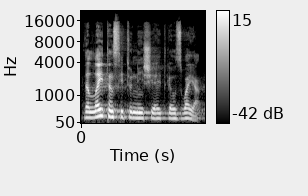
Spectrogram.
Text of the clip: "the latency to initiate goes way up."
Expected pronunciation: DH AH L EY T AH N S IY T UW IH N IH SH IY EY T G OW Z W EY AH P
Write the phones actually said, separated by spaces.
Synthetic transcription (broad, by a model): DH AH L EY T AH N S IY T UW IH N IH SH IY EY T G OW Z W EY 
